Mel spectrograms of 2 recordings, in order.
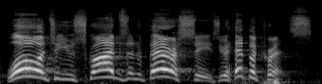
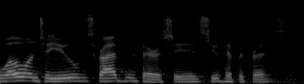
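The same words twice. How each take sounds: First: It is hollered loudly and forcefully. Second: It is said calmly and quietly.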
